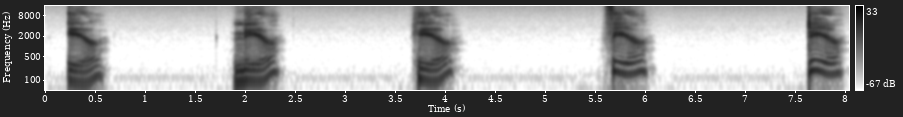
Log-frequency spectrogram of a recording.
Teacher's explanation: Compared to /er/, the starting point is narrower, brighter, and a little higher. Then from there, it curls directly into /r/. · This sound should start narrower and lighter than air. But just like before, the ending still needs to finish clearly in /r/. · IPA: /ɪr/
